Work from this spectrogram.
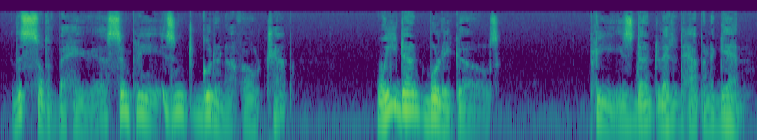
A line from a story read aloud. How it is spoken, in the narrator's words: Nicholas told him softly in English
